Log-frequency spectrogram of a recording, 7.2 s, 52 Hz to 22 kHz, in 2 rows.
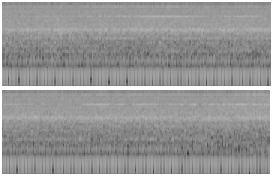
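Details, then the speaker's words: Ferrari 456GTA V12 idling after a major service and radiator and oil cooler reinstall, with cooling fans running and climate control off: smooth, even, steady rumble with no knocks or ticks. No faults are stored and it is running cleanly. "So the car is running great. You guys can hear that the cooling fans are running and I actually have the climate control turned in the off position."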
